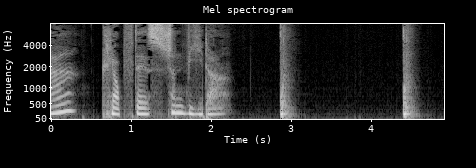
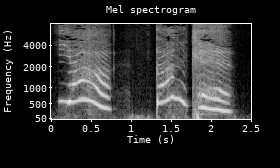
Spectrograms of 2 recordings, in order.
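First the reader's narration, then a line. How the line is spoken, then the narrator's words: Squeaky voices. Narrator (German): piepsten die anderen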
